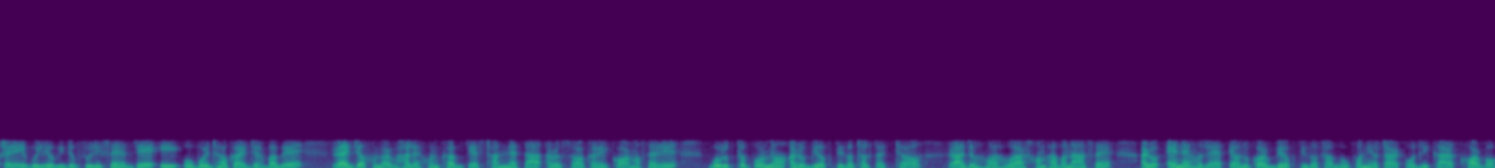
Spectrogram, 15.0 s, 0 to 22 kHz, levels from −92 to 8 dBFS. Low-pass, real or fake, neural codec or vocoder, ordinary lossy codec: 3.6 kHz; fake; codec, 16 kHz in and 24 kHz out, 0.6 kbps, FocalCodec, streaming, 2048 codes; none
